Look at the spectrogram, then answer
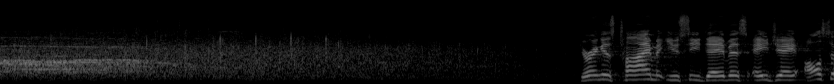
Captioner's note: applause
